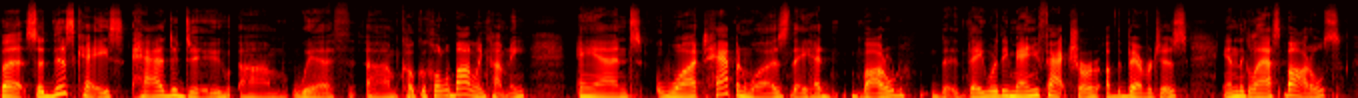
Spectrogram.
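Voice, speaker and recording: A woman's fairly low voice in a Southern US accent, fairly slow, on a very clean recording with a silent background. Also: ordinary pitch variation. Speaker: personal injury lawyer, podcast host. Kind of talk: casual chat.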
